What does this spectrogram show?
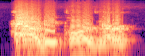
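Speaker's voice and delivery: a jokey, low cowboy hello; joking cowboy greeting. A narrator's reading. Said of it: "which is a joke he does".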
